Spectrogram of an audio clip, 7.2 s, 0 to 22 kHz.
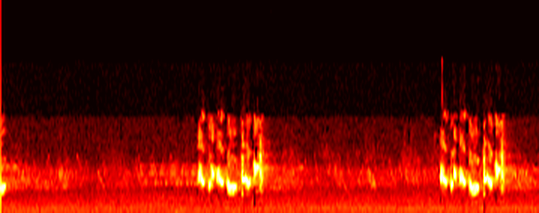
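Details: Saker falcon chicks calling at their nest, Hungary, 11 May 2012, via nest webcam: two separate bursts of six or seven quick, piercing, descending squeals, roughly three seconds apart, with quiet between.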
